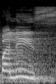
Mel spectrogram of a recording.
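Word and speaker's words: police: अब देखिए, पुलिस की जो प्रोनाउंसिएशन होती है वो होती है पुलिस, क्या बोला जाता है, पुलिस, ओके, पुलिस, ले पे हम स्ट्रेस देंगे, पुलिस, पुलिस, ठीक।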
